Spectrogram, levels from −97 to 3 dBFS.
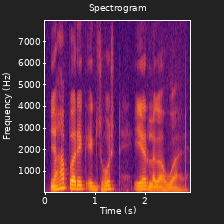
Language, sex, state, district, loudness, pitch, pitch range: Hindi, male, Jharkhand, Ranchi, -17 LUFS, 150 Hz, 130-170 Hz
